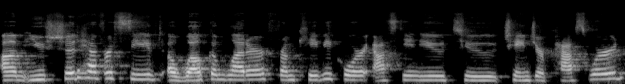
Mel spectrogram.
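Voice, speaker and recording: A woman talks at a fairly slow pace with hardly any pauses and ordinary pitch variation, against a quiet background. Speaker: marketing director training real estate agents; trainer for real estate agents. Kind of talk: recorded software training webinar. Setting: closed room, recorded Zoom webinar. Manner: many filler words (um, uh). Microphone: webcam.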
